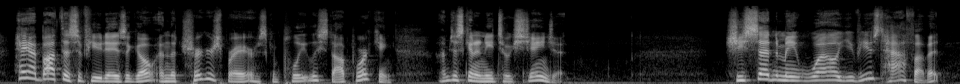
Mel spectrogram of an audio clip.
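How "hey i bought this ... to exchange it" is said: put-on, bright friendly voice. Retelling what they told her when asking for an exchange, in a put-on friendly voice. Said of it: "I put on my best friendly voice".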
